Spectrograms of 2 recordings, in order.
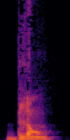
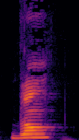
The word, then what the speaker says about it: Blanc: Det är från eh, märket Kronenborg och jag tror det ska uttalas på franska. Blanc. – Blanc.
